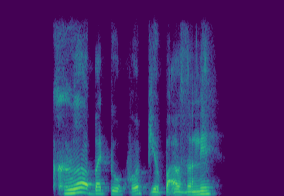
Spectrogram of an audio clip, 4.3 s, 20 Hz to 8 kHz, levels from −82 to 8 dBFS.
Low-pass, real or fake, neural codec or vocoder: 7.2 kHz; fake; codec, 16 kHz, 2 kbps, X-Codec, HuBERT features, trained on general audio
